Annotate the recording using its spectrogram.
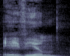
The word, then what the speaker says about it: Aveum: All right, so the next, yeah, the next game that they showed was Immortals of Aveum.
